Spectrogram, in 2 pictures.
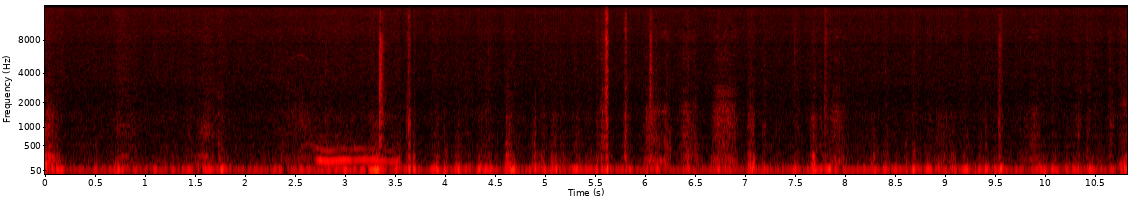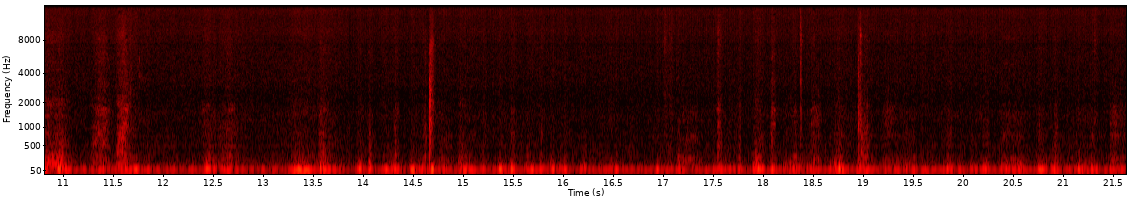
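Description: Faint scratching of a soft, springy fountain pen nib writing cursive on lined paper, in irregular short strokes.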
